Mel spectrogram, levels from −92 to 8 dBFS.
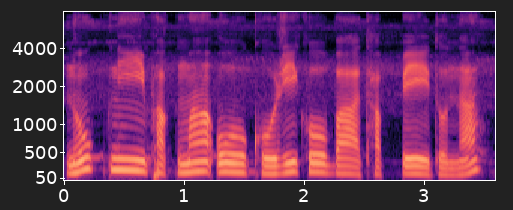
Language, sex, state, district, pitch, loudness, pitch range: Garo, male, Meghalaya, West Garo Hills, 155 Hz, -15 LUFS, 135-175 Hz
